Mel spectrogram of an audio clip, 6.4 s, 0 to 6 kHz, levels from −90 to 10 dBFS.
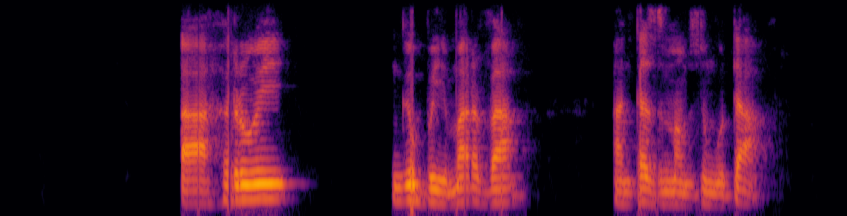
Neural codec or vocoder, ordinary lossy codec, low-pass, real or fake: none; Opus, 24 kbps; 5.4 kHz; real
